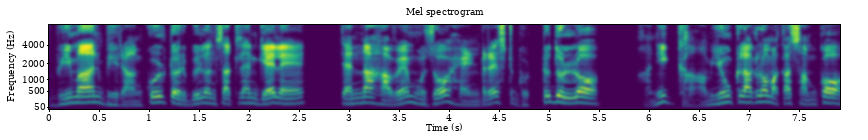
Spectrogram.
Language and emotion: Goan Konkani, fearful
